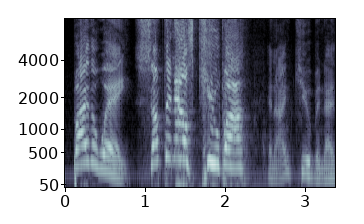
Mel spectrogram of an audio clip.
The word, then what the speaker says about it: Cuba: the way something else Cuba and I'm Cuban I say it a lot I believe it's pronounced Kuba did you notice something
